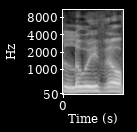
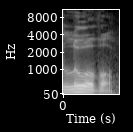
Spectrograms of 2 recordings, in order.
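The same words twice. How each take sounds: First: The name is pronounced the way outsiders say it. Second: The name is pronounced the way locals say it. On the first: It is adapted for listeners from elsewhere. "I say Louisville for you guys" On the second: It is how residents really say it. "It's really Louisville"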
